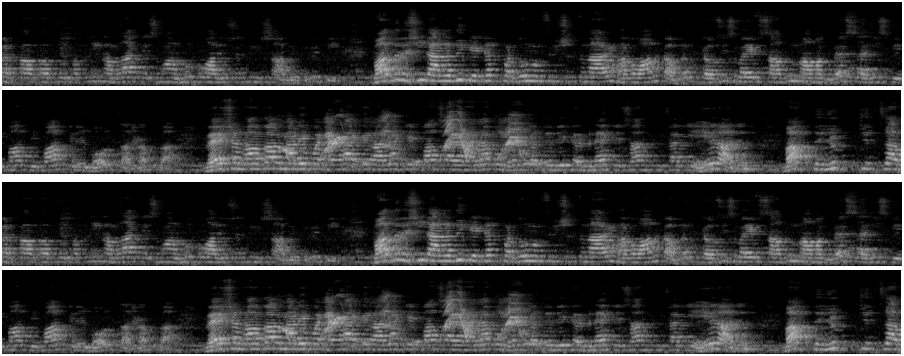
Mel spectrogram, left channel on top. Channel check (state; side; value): identical; both; correlation 1.00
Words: था। उसकी पत्नी कमला के समान मुख वाली शक्ति सावित्री थी। भद्रशिला नदी के तट पर दोनों श्री सत्यनारायण भगवान का व्रत किया। उसी समय एक साधु नामक वैश्य है, जिसके पास व्यापार के लिए बहुत सा धन था। वैश्य नौका मारे पर ठहरा के राजा के पास आया। राजा को व्रत करते देखकर विनय के साथ पूछा कि हे राजन, भक्त युक्त चित्त से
